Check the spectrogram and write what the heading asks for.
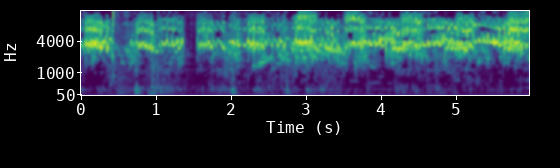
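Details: Young budgerigar, day fourteen of its growth in a home breeding setup, keeps up a steady, loud, harsh chattering rasp with one short break early on, plus faint low handling noises.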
